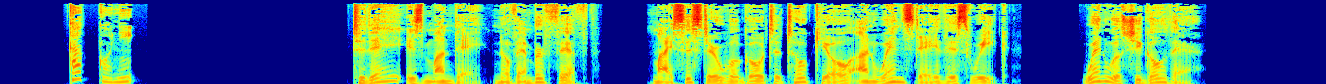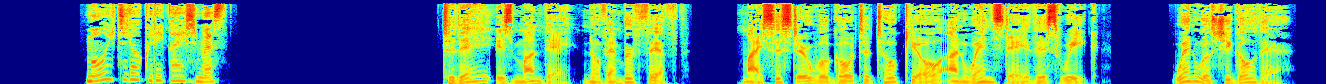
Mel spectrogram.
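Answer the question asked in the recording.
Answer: On Wednesday, November 7th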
